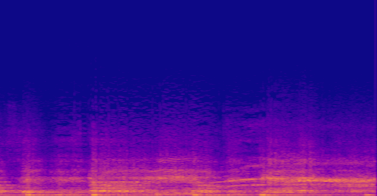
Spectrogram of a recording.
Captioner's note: screaming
